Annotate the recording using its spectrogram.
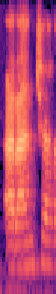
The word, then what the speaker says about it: Arantxa: Bueno, mi nombre se escribe un poco complicado, eh, es Arancha Rayeta Bajo Soto, se escribe A-R-A-N-T-X-A, Rayeta Bajo Soto.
